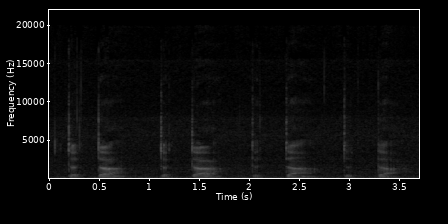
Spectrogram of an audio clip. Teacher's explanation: Unstressed, stressed, unstressed, stressed, unstressed, stressed, unstressed, stressed. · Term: iambic meter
